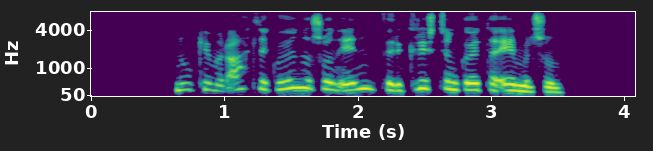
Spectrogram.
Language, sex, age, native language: Icelandic, female, 30-39, Icelandic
